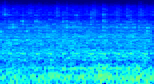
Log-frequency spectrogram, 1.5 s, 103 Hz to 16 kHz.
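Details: 1936 Ford Roadster with old flathead engine, newly built after a year's wait for parts, idling steady and even with a soft low rumble, no tapping or stumbling; engine sounds healthy.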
